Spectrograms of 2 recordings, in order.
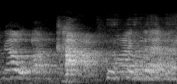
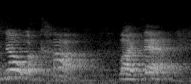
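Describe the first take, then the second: First: Slower, louder, every word pressed; mock exasperated coach; emphatic slow repeat. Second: Said in the usual way. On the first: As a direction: spell it out to a clueless mom. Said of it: "he finally went". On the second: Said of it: "he finally goes".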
